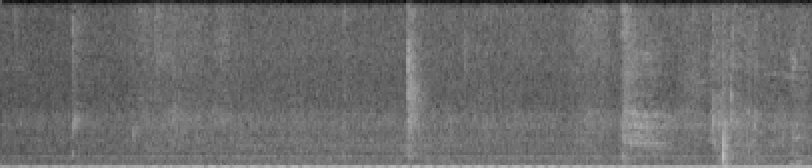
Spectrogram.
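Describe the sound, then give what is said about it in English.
A steady, low electrical hum drones without a break, with a faint rhythmic flutter and a few soft clicks over it, like a bathroom fan buzzing. “It might be my bathroom fan that's making the buzz.”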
